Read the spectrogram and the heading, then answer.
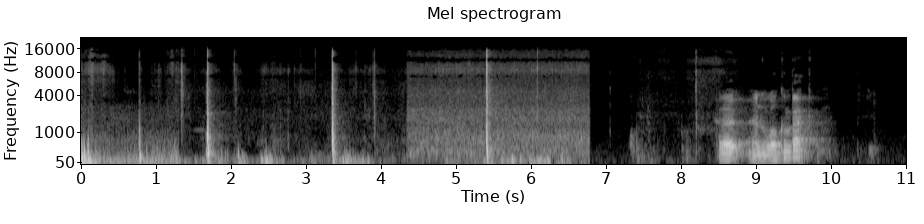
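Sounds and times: axe chopping into wood: 0:01.6 - 0:02.0, 0:03.3 - 0:03.6, 0:05.4 - 0:05.7.

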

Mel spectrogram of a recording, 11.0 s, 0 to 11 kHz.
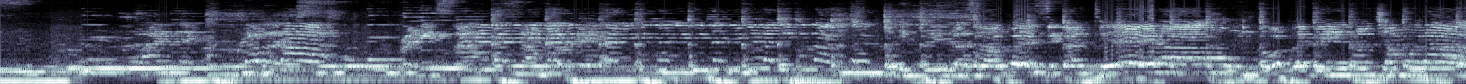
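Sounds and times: amplified backing music with bass: 0:00.0 - 0:11.0
woman singing into microphone: 0:00.0 - 0:11.0.

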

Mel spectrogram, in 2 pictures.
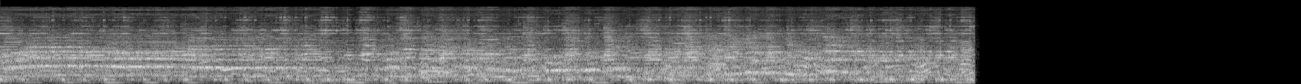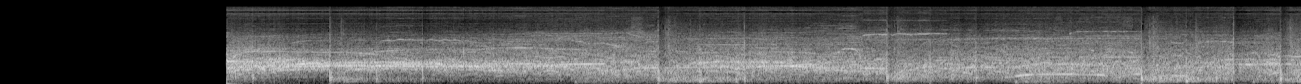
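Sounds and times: crowd shouting and cheering: 0:00.0 - 0:09.8, 0:15.3 - 0:26.0
fireworks bangs: 0:15.4 - 0:26.0.

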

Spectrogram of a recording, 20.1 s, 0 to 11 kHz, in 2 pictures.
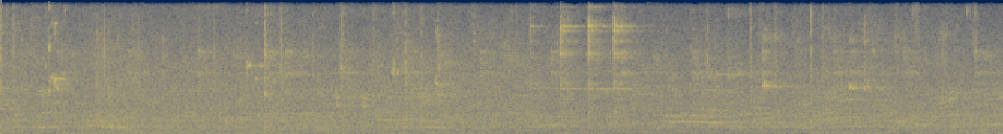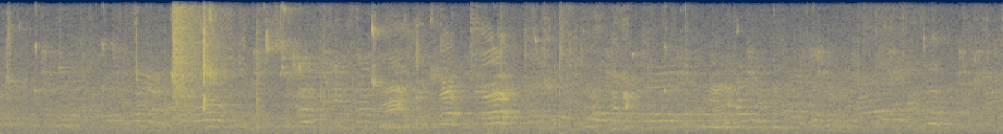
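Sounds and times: players calling and shouting: 0:00.0 - 0:20.0.

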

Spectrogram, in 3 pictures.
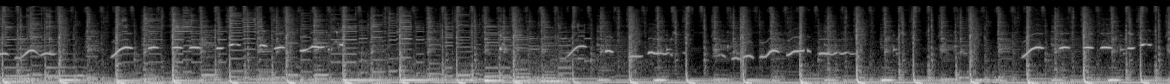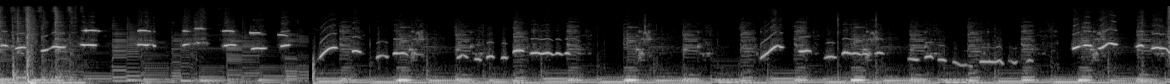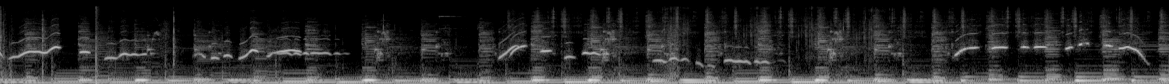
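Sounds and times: whistled melody: 0:00.0 - 0:17.6, 0:19.3 - 0:26.9, 0:28.4 - 0:35.0
bass line: 0:00.0 - 0:35.0
guitar: 0:00.0 - 0:35.0.

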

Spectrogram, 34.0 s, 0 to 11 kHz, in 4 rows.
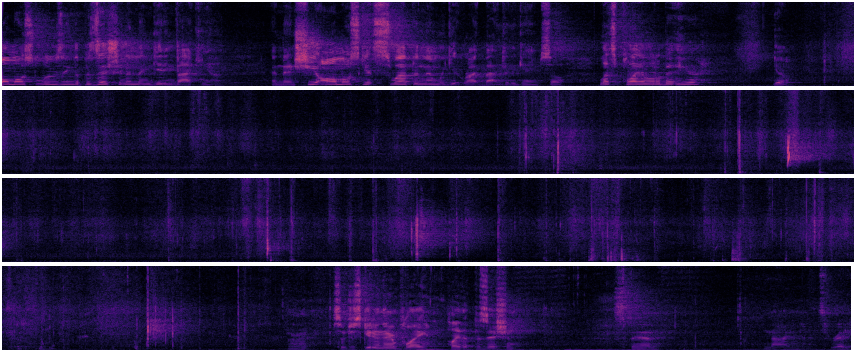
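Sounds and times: bodies thudding on foam mats: 0:15.5 - 0:18.0, 0:18.6 - 0:28.2.

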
